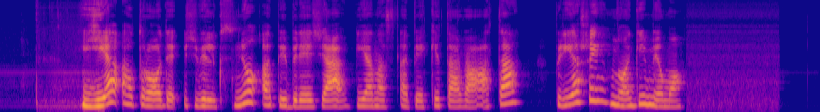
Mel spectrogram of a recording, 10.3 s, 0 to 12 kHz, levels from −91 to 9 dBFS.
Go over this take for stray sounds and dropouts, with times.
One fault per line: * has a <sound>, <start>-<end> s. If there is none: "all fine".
all fine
